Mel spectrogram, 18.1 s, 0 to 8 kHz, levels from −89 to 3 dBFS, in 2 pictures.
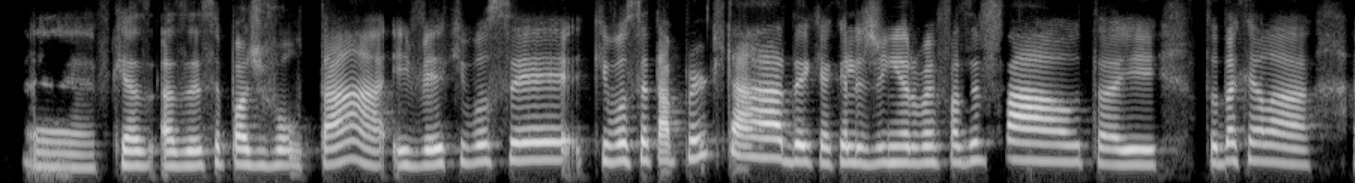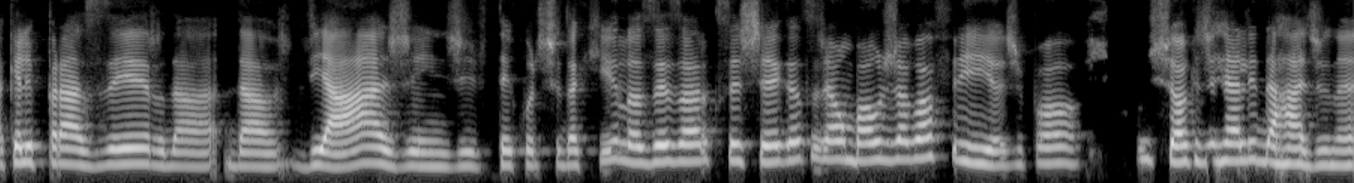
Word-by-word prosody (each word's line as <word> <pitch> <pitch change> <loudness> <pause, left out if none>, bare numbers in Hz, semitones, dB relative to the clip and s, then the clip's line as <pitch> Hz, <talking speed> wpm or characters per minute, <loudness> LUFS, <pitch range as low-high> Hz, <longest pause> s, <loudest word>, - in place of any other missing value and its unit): É, 175 -2 -5
porque 185 +4 -4
às 195 0 +3
às 190 0 +2
vezes 195 +1 +2
você 230 - -3
pode 210 -2 +2
voltar 210 +2 +1
e 200 0 0
ver 205 +3 +3
que 225 +2 -10
você 260 +3 +1
que 250 - -3
você 255 +1 +2
tá - - +4
apertada 290 -3 +4
e 240 - +4
que 235 - -7
aquele 230 +1 +1
dinheiro 230 +1 0
vai 235 0 0
fazer 240 +2 -2
falta 250 -5 +3
e 205 0 +2 0.3
toda 230 +2 -1
aquela 240 -5 0 0.2
aquele 230 +4 0
prazer 215 -2 -1
da 185 -1 -7
da 185 -2 -3 0.2
viagem, 190 0 +1
de 180 +1 -10
ter 200 - -4
curtido 195 0 -8
aquilo, 200 +6 -5
às 225 -1 -2
vezes, 245 +1 +1
a 245 - +2
hora 250 +1 -3
que 250 - -22
você 255 0 -3
chega, 245 +1 -1
isso 275 - -10
é - - -7
já 275 0 -1
um 270 - -3
balde 260 +1 0
de 275 - -1
água 290 +2 0
fria, 230 -9 -3
tipo: 205 +2 -12
"Ó, 220 0 -3 0.4
um 275 - -8
choque 245 -1 0
de 245 +1 -6
realidade", 230 -6 0
né. 200 0 -3
225 Hz, 190 wpm, -20 LUFS, 200-250 Hz, 0.4 s, tá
